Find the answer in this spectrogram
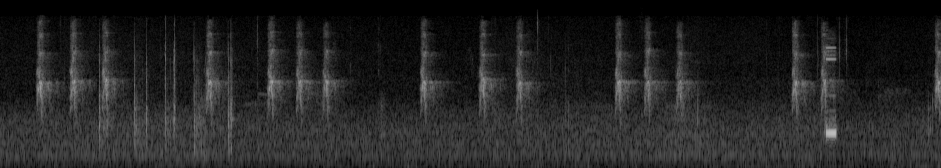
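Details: An American Robin vocalizing from above, its focus unclear, gives sharp, high chirping notes in quick clusters, roughly two or three a second with short pauses, and one brief low whistle near the end.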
